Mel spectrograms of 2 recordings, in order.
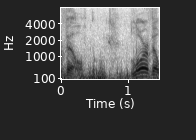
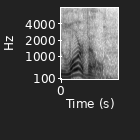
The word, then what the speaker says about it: Lohrville: All right, the WH13 News is live here at 4 5 6 10 be here all night in Lurville. Two syllables.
